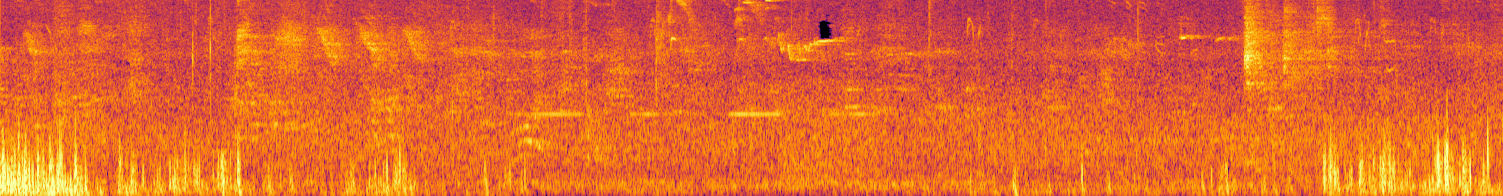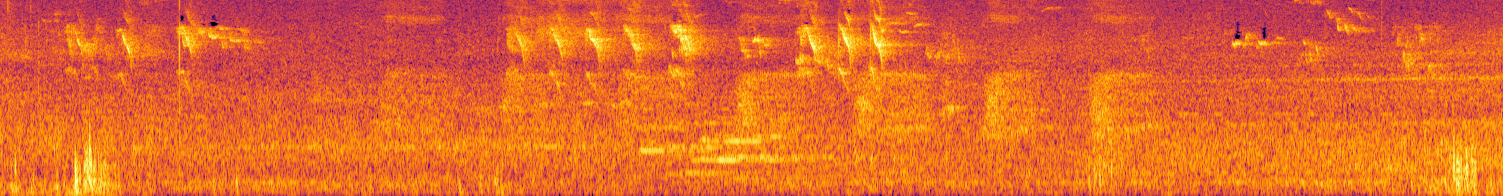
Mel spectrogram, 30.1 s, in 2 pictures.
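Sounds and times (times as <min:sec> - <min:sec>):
birds chirping: 0:01.7 - 0:17.8.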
